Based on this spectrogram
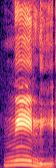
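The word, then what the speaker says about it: ನೀಲಿ: Blue is pronounced neeli in Kannada.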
